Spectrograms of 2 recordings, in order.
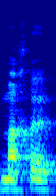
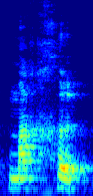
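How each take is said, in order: First: The final vowel is short and weak. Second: The final vowel is drawn out and exaggerated.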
